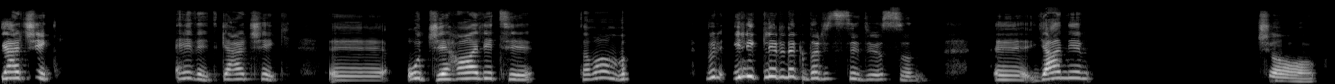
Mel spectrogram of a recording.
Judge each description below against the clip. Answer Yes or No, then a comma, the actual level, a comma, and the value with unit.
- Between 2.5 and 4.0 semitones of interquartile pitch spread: No, average, 4.7 semitones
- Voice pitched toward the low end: No, very high, 250 Hz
